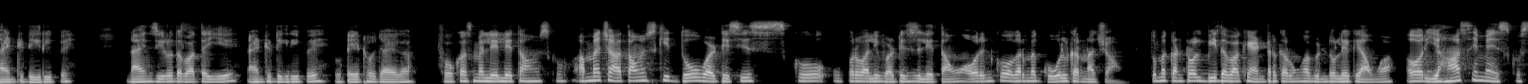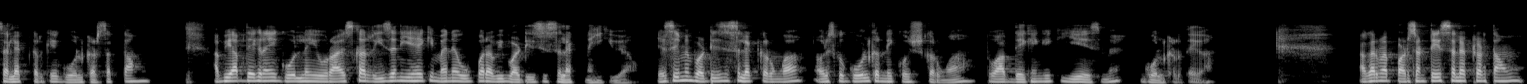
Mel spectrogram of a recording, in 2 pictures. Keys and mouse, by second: 4.2 KP_Decimal, 6.4 click, 7.7 click, 8.6 click, 8.9 click, 9.8 middle click, 12.0 ctrl+b, 15.4-19.2 drag, 21.4 click, 23.0-26.2 drag, 28.7-30.0 drag.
